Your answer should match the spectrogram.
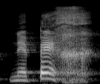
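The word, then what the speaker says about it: נֶפֶשׁ: que al salírsele el nepesh, apúntalo ahí, el alma en el hebreo es nepesh, se pronuncia nepej, la CH en hebreo se pronuncia como J, nepesh, murió.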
